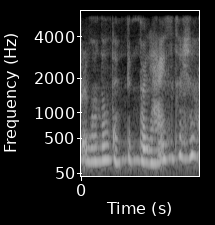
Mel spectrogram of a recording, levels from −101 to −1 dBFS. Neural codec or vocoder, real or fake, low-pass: autoencoder, 22.05 kHz, a latent of 192 numbers a frame, VITS, trained on one speaker; fake; 5.4 kHz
